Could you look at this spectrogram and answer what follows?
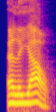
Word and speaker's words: Eliyahu: So we look at Elijah and we say Eliyahu, but if you asked it over there, his name would be pronounced how? Eliyahu. Eliyahu. Doesn't change the meaning, it's just the pronunciation of it. See what I'm saying? It doesn't change what it means, it just changes the pronunciation.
